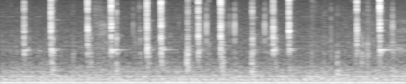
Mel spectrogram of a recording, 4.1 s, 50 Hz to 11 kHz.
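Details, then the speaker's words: Arcade 1Up TMNT cabinet joystick after it was soldered back together: crisp, sharp clicks about three a second, unevenly spaced, over a low steady hum; nice and clicky, switches working normally after repair. "so as you can hear nice and clicky so that's what we want see"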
